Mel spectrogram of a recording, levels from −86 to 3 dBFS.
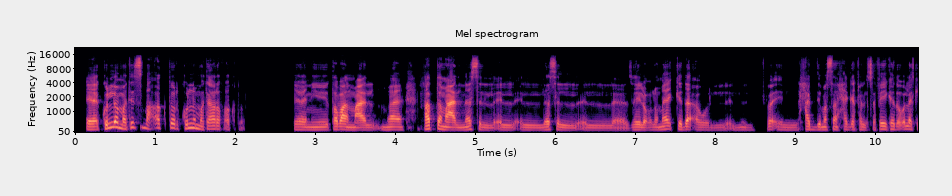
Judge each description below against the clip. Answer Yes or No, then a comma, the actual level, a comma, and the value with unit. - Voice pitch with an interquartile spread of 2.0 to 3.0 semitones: No, average, 3.7 semitones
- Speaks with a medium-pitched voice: No, low, 125 Hz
